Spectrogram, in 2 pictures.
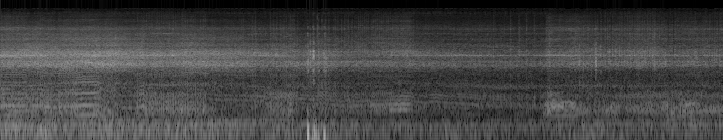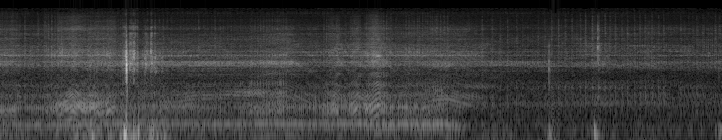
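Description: Dirt bike engine running as it is ridden over a rough track, with sharp clattering knocks from bumps, the loudest about six and seventeen seconds in. The engine sound drops lower and quieter for the last few seconds.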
